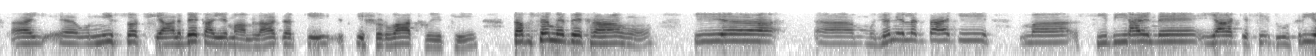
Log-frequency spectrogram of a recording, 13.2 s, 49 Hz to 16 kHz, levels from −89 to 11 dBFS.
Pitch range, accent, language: 180-220 Hz, native, Hindi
